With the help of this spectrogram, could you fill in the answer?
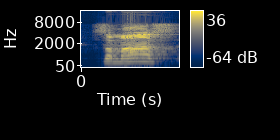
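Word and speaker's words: Zamasu: Super, I did say Samasu because the fucking dub is getting in my head now. But it's just Samas. There's lots of words that end in the U. The U is not really pronounced.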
